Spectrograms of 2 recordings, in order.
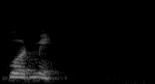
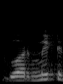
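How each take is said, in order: First: The final t sound is silent. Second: The final t sound is pronounced. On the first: The speaker calls it right. "टी silent हो जाएगा" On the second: The speaker calls it wrong. "इसको हम गौरमेट नहीं पढ़ेंगे"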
